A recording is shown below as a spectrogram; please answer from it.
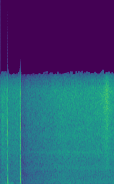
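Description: Handheld microphone being handled and passed along: two short knocks in the first half-second, then a steady rustling hiss from the mic being moved.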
